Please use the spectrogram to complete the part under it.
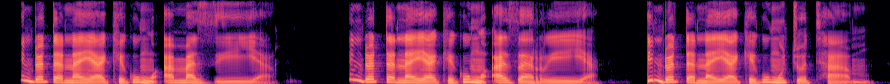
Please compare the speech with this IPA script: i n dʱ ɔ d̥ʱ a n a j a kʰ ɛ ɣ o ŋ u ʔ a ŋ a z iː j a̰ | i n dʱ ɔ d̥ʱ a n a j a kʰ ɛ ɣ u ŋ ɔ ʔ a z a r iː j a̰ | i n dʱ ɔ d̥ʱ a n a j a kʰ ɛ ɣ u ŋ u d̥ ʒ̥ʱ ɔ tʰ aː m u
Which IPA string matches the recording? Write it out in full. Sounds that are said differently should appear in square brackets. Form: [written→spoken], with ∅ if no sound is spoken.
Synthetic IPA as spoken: i n dʱ ɔ d̥ʱ a n a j a kʰ ɛ ɣ [o→u] ŋ u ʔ a [ŋ→m] a z iː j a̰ | i n dʱ ɔ d̥ʱ a n a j a kʰ ɛ ɣ u ŋ [ɔ→u] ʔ a z a r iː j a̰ | i n dʱ ɔ d̥ʱ a n a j a kʰ ɛ ɣ u ŋ u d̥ ʒ̥ʱ ɔ tʰ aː m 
